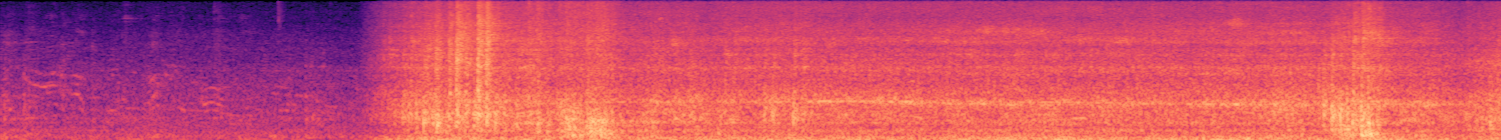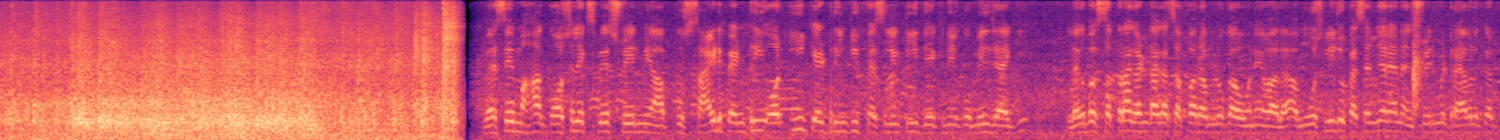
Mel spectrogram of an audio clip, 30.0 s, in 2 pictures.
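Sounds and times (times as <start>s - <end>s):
train rail rumble: 3.0s - 19.7s
wheels clicking over rail joints: 3.8s - 8.2s.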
